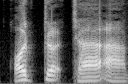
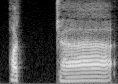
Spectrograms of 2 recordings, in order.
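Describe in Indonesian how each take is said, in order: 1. Bunyi d dilepas sebagai letupan yang terpisah. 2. Bunyi d langsung mengalir ke bunyi berikutnya. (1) "Jadi bukan kodok jaa" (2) "tapi koja"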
